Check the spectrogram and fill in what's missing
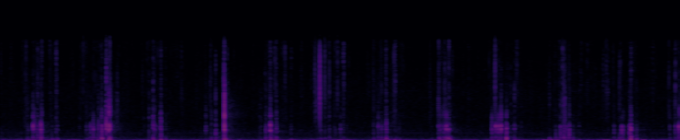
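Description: Long acrylic nails repeatedly dig into and scrape a chunk of solid translucent green glycerin soap, making crunchy flaking sounds. Short, bright, crackly bursts of scratching and tearing repeat throughout over a low, steady rumble.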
